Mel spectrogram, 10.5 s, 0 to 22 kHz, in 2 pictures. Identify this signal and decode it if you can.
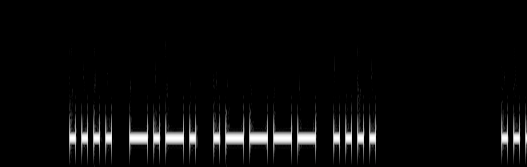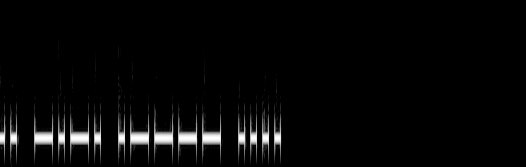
Morse code, heard as a keyed tone, about 20 wpm, 700 Hz. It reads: HC1H HC1H
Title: DXCC-100 Call Signs - 4 Characters - Repeated 2x - 20wpm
